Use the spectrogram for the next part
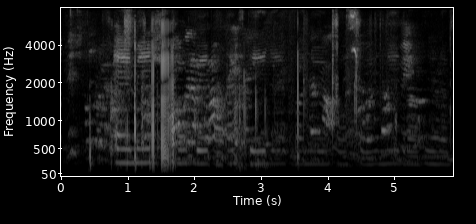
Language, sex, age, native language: Icelandic, male, 11, Vietnamese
